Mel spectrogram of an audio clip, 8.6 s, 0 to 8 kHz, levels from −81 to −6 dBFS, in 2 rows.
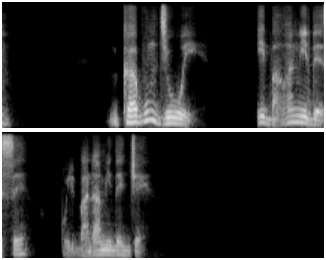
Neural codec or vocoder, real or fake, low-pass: codec, 16 kHz, about 1 kbps, DyCAST, with the encoder's durations; fake; 7.2 kHz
